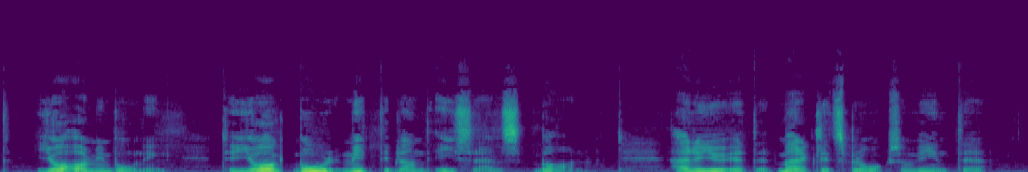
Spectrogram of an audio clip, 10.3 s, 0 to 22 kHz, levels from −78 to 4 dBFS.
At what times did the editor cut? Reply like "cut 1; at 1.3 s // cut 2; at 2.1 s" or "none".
cut 1; at 2.8 s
